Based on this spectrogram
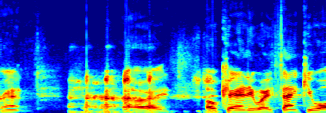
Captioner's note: laughter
